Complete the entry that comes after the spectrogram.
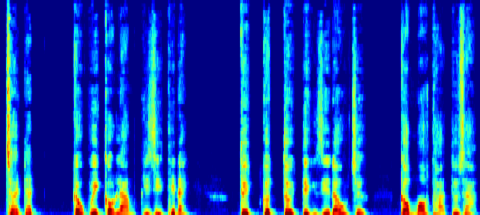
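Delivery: lắp bắp sợ hãi. A narrator's reading. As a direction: stumble over the words, terrified. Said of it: "anh ta lắp bắp". (giọng lắp bắp hoảng sợ)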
